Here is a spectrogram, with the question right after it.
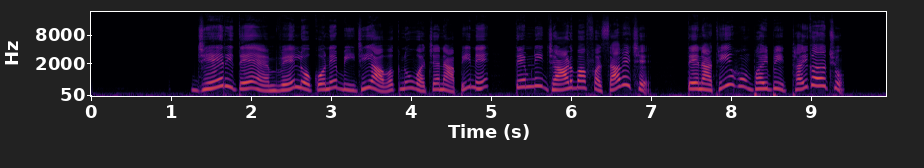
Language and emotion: Gujarati, disgusted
